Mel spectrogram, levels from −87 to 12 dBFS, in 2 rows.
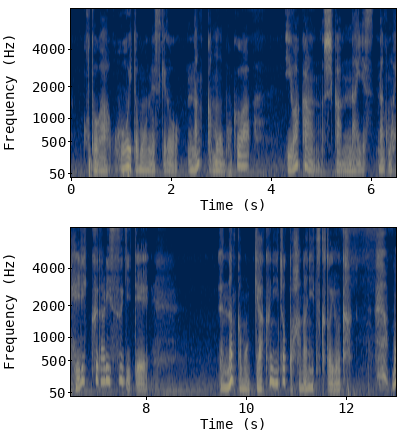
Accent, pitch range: native, 70-115 Hz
